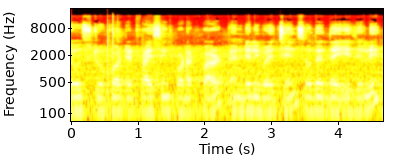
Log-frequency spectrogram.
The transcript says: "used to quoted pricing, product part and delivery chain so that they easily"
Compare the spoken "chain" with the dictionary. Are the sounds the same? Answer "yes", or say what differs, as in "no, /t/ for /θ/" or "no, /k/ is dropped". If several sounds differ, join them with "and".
yes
